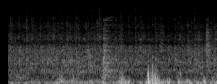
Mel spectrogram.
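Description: Forklift engine running, a low steady rumble, with one sharp knock about one and a half seconds in.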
